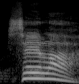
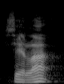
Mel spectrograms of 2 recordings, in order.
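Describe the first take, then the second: First: High, sharp call of the name; fierce-sounding call. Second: Not fierce. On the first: Preacher summoning a child in the congregation, high sharp call. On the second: Preacher reassuring a child he isn't fierce, gentle call. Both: Real, not acted. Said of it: "saya enggak galak kok ngomongnya".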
